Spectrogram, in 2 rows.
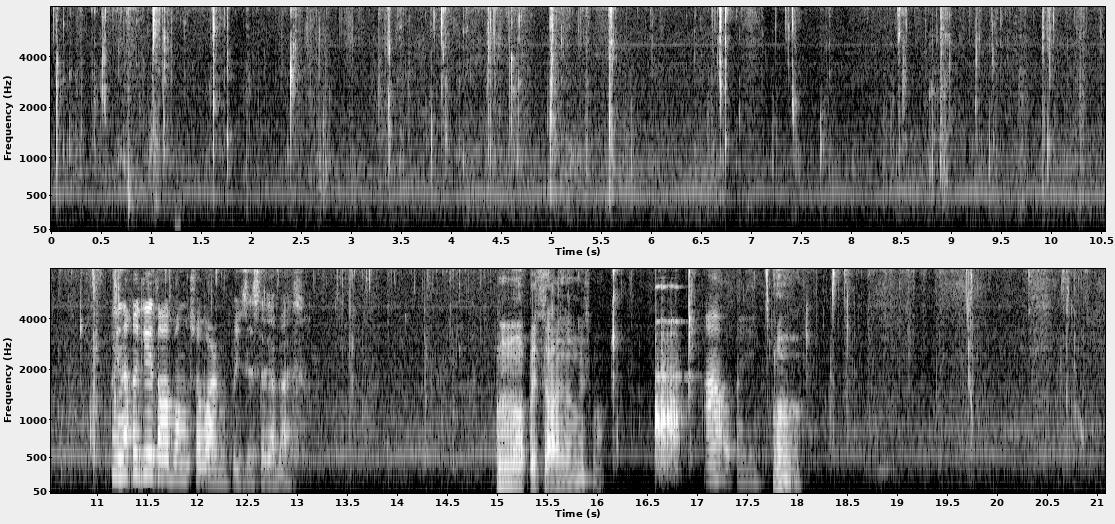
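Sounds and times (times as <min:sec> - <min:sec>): mouth clicks and wet smacks: 0:00.0 - 0:02.6, 0:16.1 - 0:16.4, 0:17.7 - 0:18.7
chewing and biting food: 0:00.0 - 0:11.2, 0:13.1 - 0:15.0, 0:16.1 - 0:16.6, 0:17.6 - 0:21.0.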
